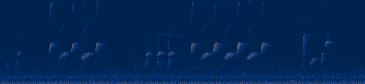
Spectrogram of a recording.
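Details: Softer pegada singing by a European goldfinch: short series of clear rising chirps repeated in quick groups of two to four, fairly quiet against a steady low hum.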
